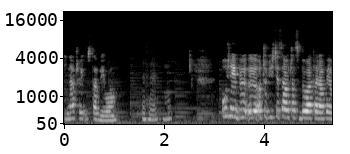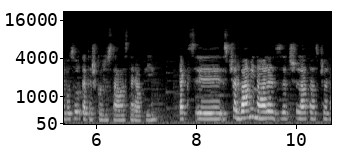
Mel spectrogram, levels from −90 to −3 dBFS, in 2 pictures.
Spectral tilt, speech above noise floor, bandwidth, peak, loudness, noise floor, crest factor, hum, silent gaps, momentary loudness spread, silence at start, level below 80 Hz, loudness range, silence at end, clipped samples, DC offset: -4 dB/octave; 25 dB; 10 kHz; -8 dBFS; -28 LUFS; -54 dBFS; 22 dB; none; none; 18 LU; 0 s; -60 dBFS; 6 LU; 0 s; under 0.1%; under 0.1%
